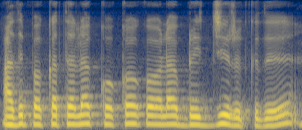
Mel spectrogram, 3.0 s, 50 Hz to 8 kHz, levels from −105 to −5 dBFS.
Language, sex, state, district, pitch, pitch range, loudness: Tamil, female, Tamil Nadu, Kanyakumari, 190 Hz, 180-200 Hz, -16 LUFS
